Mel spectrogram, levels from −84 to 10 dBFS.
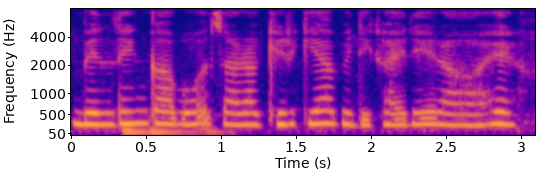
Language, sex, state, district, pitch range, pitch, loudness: Hindi, female, Arunachal Pradesh, Lower Dibang Valley, 255-280 Hz, 270 Hz, -15 LUFS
